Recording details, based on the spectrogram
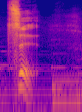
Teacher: And the second exception, instead of Tu, it's Tsu, which adds an extra S sound and pronounced with less of an emphasis on the T portion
